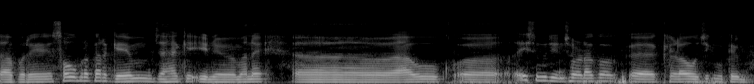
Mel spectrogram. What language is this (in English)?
Odia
